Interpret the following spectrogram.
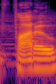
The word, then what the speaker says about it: Fado: And because I'm Portuguese, probably our most recognizable genre would be Fado music, or I guess for like an American pronunciation would be Fado.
